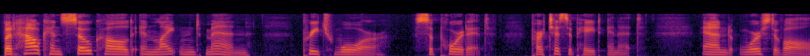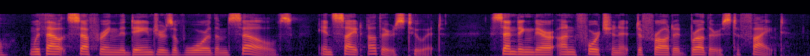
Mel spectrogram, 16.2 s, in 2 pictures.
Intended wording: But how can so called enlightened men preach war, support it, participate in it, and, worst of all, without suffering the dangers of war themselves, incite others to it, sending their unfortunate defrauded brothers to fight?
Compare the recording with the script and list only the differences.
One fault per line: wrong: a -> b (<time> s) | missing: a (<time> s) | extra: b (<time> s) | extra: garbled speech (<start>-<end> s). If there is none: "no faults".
no faults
